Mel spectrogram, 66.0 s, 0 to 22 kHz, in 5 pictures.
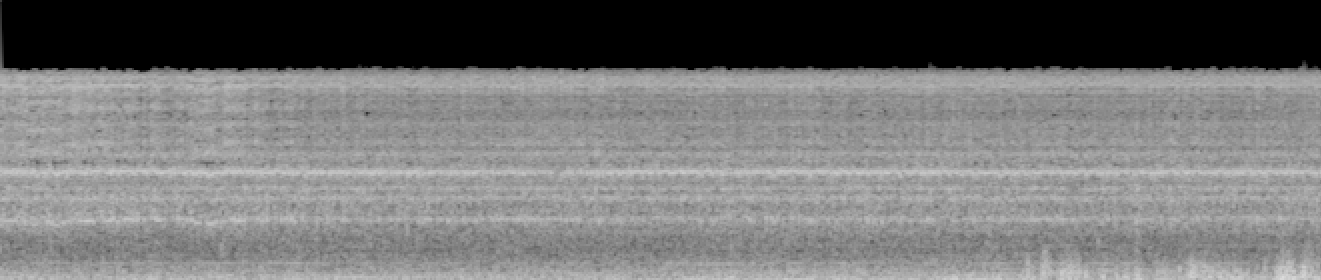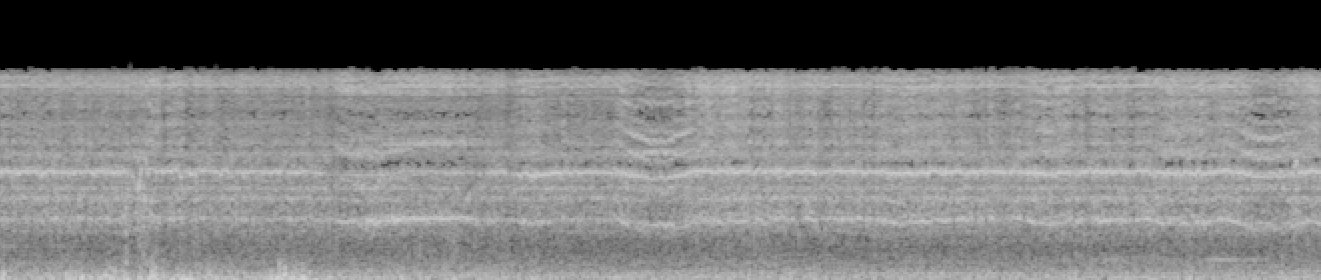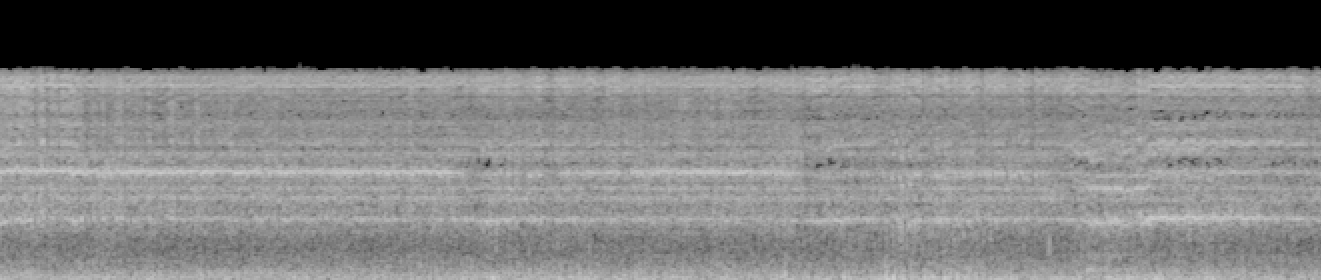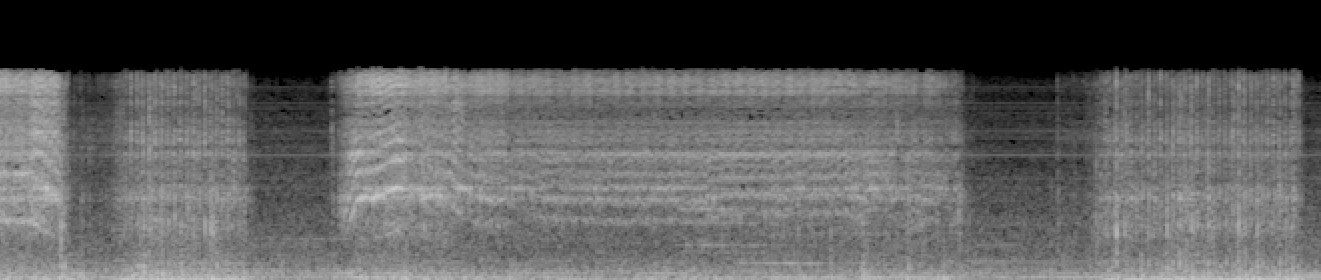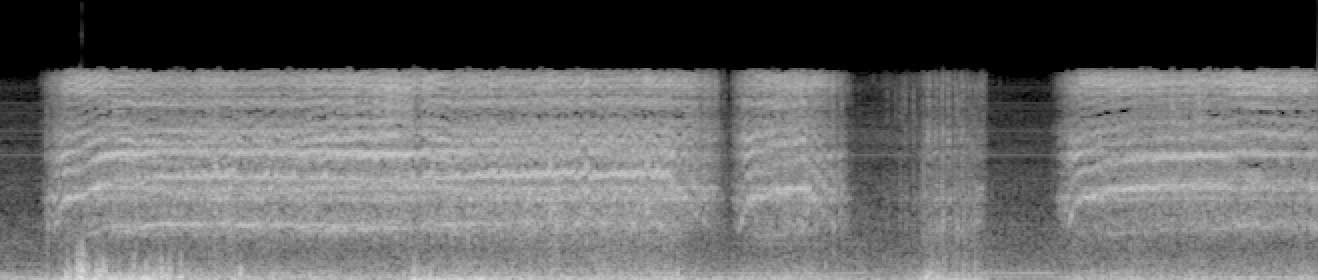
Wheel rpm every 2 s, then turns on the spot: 230, 230, 230, 230, 230, 230, 230, 230, 230, 220, 230, 230, 230, 230, 230, 230, 230, 230, 220, 220, 60, 60, 100, 80, 50, 20, 50, 190, 200, 170, 80, 50, 190.
40-42 50-52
